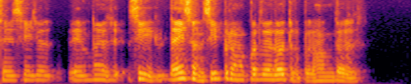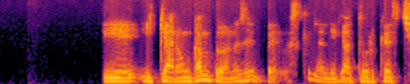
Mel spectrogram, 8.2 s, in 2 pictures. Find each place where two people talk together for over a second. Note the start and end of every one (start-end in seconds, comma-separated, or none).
none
